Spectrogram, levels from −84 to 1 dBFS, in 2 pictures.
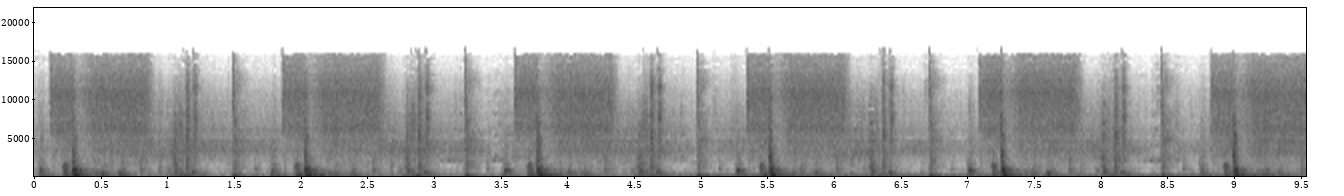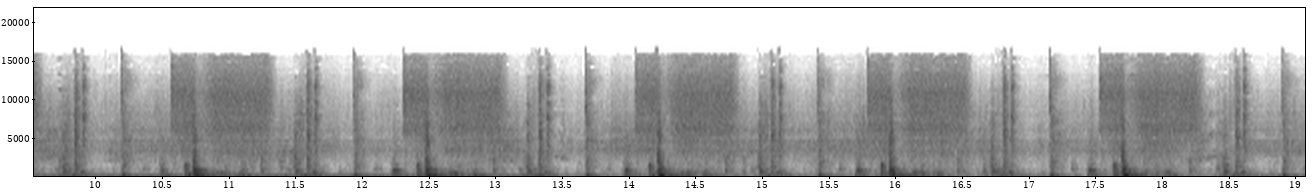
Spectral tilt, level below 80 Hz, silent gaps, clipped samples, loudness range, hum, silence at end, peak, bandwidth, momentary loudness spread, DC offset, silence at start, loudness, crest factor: -2.5 dB/octave; -38 dBFS; none; under 0.1%; 1 LU; none; 0 s; 0 dBFS; 17 kHz; 7 LU; under 0.1%; 0 s; -22 LUFS; 24 dB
